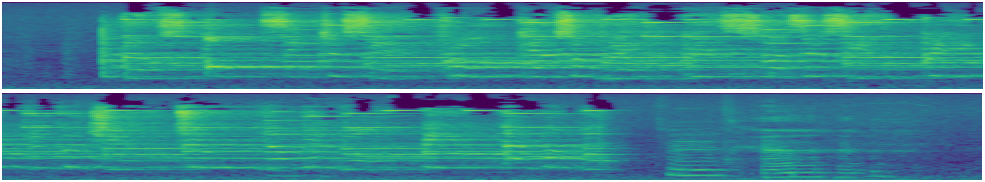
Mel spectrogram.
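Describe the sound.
A Christmas carol plays loudly, bright bell-like tones repeating in a quick, steady pattern for several seconds before cutting off abruptly, followed by a person starting to speak.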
